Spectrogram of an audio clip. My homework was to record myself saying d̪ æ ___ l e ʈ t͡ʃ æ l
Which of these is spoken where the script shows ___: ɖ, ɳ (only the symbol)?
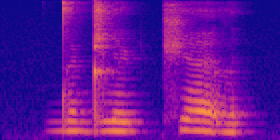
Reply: ɖ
